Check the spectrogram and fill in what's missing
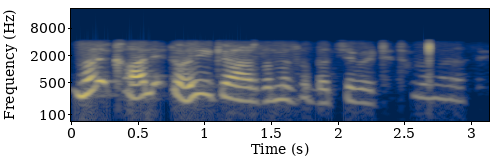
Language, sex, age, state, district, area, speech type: Hindi, male, 60+, Uttar Pradesh, Ayodhya, rural, conversation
